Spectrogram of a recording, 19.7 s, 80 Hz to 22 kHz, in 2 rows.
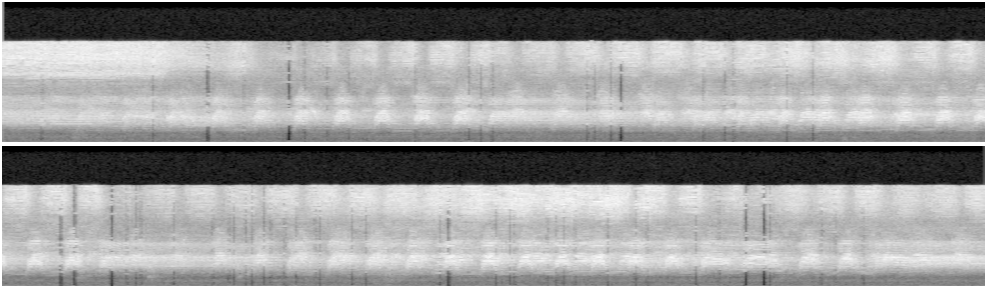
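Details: Cicadas singing in a garden in Korea on 31 July 2022, during a midsummer heatwave, in solo and chorus: a high, shimmering buzz that pulses in quick, regular waves.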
